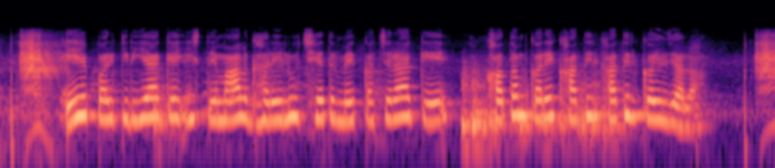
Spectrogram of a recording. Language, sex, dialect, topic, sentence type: Bhojpuri, male, Southern / Standard, agriculture, statement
